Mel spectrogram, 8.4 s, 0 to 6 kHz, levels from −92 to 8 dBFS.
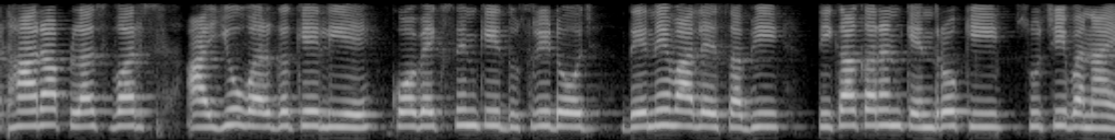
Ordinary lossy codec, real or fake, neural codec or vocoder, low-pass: MP3, 48 kbps; real; none; 5.4 kHz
